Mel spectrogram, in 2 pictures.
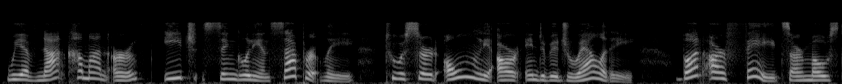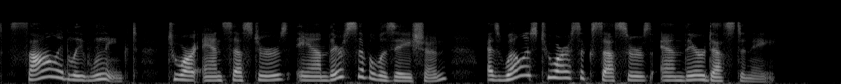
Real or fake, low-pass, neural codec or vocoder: fake; 7.2 kHz; codec, 16 kHz in and 24 kHz out, 0.9 kbps, LongCat-Audio-Codec, fine tuned four codebook decoder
